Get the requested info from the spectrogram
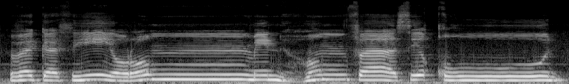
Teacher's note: فا کے اوپر کھڑی زبر ہے تو لمبا کرنا ہے کھڑی زبر کو، قاف کو موٹا پڑھنا ہے اور ساتھ ساتھ واو مدہ بھی ادا کرنا ہے کیونکہ واو ساکن سے پیچھے حرف پہ پیش ہے.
